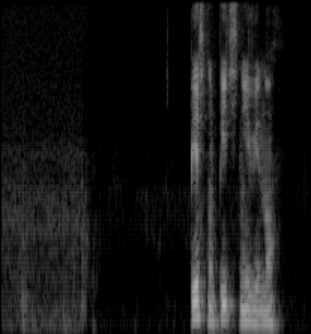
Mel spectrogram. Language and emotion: Russian, neutral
